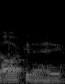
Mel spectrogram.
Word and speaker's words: Akane: Well, they pronounce it Akane.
